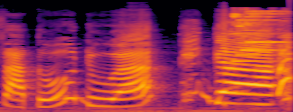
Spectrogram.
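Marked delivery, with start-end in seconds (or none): 1.4-2.1 a sudden loud, higher "tiga" to scare; scary reveal shout. Acted. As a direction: bark the last count to make her jump. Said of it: "Saya tuh cuman acting".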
